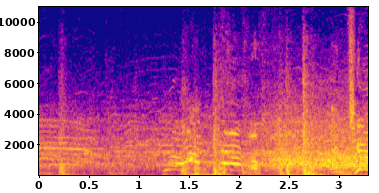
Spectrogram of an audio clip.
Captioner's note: fighters grunt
